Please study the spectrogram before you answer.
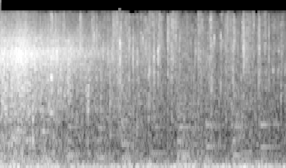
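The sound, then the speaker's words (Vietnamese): A nuclear reactor explosion sound effect: a loud, deep, sustained roaring rumble that holds steady for the whole stretch, with no distinct single blast. “một phút sau đó, một tiếng nổ long trời lở đất xé toạc màn đêm yên tĩnh.”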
